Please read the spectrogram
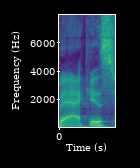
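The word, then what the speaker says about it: Jacas: That's how you pronounce it. It's yeah, Akis. No J.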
